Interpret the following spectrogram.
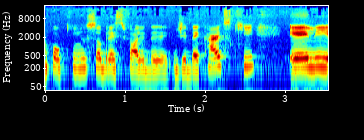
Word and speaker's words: Descartes: ele primeiro eu não como é o nome francês a gente não pronuncia o s no que aparece no meio então não é Descartes é Descartes mesmo que a gente pronuncia tá e o que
